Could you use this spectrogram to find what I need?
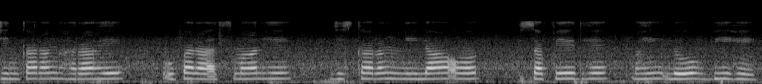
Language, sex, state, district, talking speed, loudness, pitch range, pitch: Hindi, female, Uttar Pradesh, Etah, 135 wpm, -22 LUFS, 255-265 Hz, 260 Hz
